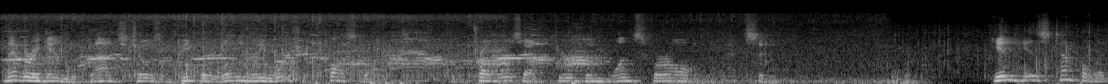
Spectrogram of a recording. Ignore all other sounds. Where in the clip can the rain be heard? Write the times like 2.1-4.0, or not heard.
0.0-11.0.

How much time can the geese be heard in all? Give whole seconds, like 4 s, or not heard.
6 s.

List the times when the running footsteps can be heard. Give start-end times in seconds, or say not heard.
not heard.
